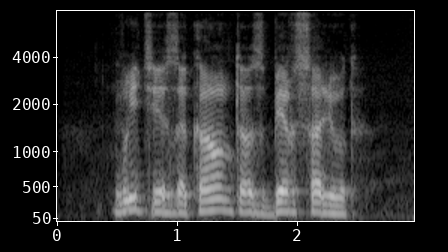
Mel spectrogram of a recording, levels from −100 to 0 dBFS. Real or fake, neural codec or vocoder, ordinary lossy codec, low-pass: fake; codec, 16 kHz, 4 kbps, FunCodec, trained on LibriTTS, 50 frames a second; none; none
